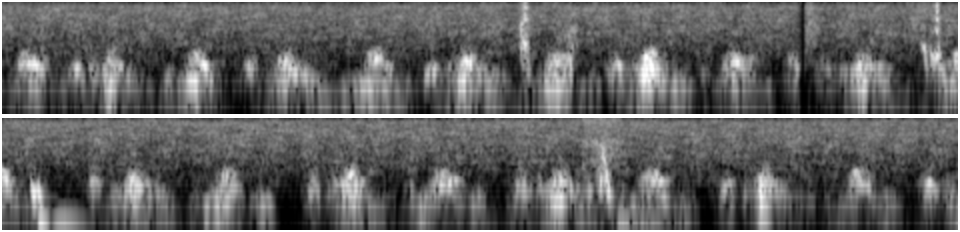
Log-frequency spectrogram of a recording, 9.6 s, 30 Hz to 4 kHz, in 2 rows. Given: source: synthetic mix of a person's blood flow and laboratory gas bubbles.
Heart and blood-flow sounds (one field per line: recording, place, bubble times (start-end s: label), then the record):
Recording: Doppler ultrasound of blood flow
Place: precordium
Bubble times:
2.58-2.67 s: bubbles
2.71-2.88 s: bubbles
4.58-4.73 s: bubbles
4.90-5.02 s: bubbles
7.68-7.87 s: bubbles
From the record:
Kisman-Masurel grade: 122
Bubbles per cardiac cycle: 1 to 2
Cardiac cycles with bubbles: 10 to 50%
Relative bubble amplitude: moderate (0.250 to 0.450)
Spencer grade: 2 (many but less than half of the cardiac periods contain bubble signals, singularly or in groups)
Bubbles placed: only in the low amplitude regions of the cardiac cycle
